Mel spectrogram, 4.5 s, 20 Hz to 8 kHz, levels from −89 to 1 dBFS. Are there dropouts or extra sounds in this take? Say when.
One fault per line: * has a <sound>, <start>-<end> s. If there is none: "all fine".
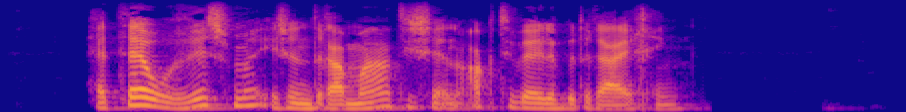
all fine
